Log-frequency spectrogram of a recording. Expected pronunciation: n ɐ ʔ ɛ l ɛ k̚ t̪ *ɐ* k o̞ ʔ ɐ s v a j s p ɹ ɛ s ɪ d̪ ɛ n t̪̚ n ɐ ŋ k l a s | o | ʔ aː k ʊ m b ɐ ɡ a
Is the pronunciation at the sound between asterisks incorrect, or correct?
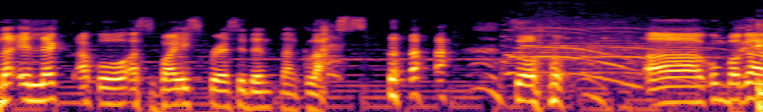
correct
